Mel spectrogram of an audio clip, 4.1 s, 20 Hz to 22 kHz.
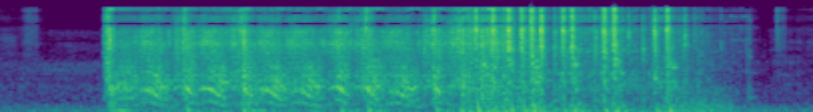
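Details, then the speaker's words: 1972 Toyota Celica 18RC, first run in 26 years on a rebuilt original carburetor, cold day, no choke: catches at once and idles fast and loud with a raw puffing from an exhaust leak on one side; an uncapped intake vacuum port is suspected for the high idle. "it's a little bit loud because there's an exhaust leak over there on that side"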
